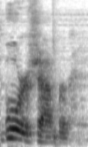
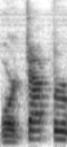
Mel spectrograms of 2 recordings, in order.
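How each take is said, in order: First: The second part starts with an 'sh' sound. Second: The second part starts with a 'ch' sound. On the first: The speaker calls it right. "It's Boer Shopper" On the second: The speaker calls it wrong. "No, it isn't Boar Chopper"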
